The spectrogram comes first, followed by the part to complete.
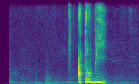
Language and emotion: Russian, angry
